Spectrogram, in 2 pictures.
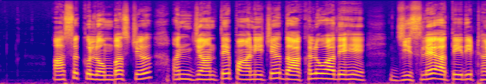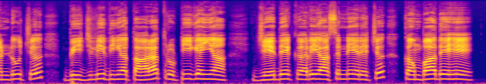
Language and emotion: Dogri, fearful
